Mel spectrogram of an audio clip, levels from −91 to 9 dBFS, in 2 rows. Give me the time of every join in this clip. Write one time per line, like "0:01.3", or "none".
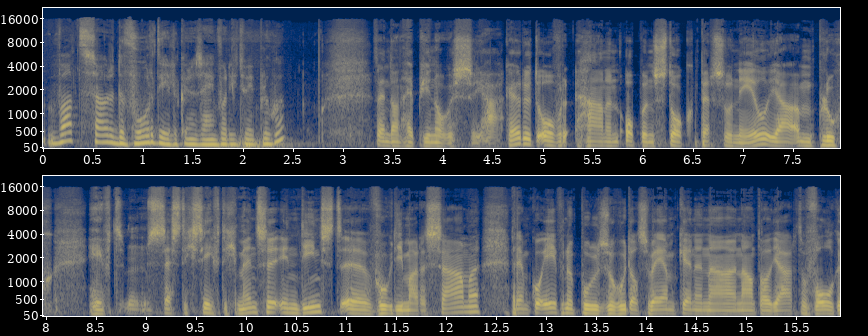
0:03.3
0:04.6
0:06.5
